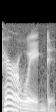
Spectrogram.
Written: periwigged

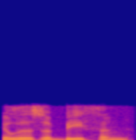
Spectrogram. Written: Elizabethan

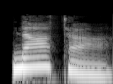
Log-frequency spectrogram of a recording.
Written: Natta

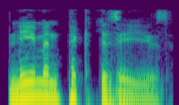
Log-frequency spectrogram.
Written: Niemann Pick disease

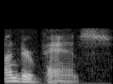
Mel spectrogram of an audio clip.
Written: underpants

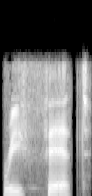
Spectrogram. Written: refit

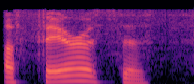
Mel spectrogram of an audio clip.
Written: aphaeresis

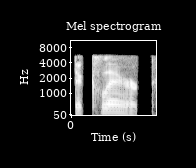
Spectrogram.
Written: de Klerk

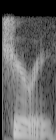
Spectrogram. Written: cheery

